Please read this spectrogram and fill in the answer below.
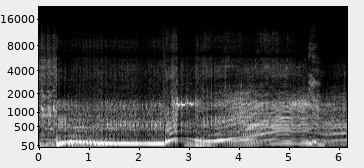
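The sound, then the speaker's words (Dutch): Deep, loud rumble of a Hemi V8 engine revving: a steady low drone that dips briefly, then climbs in pitch as the revs rise, running continuously throughout. “Maar we gaan het wel missen, het geluid van die Hemi V8.”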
